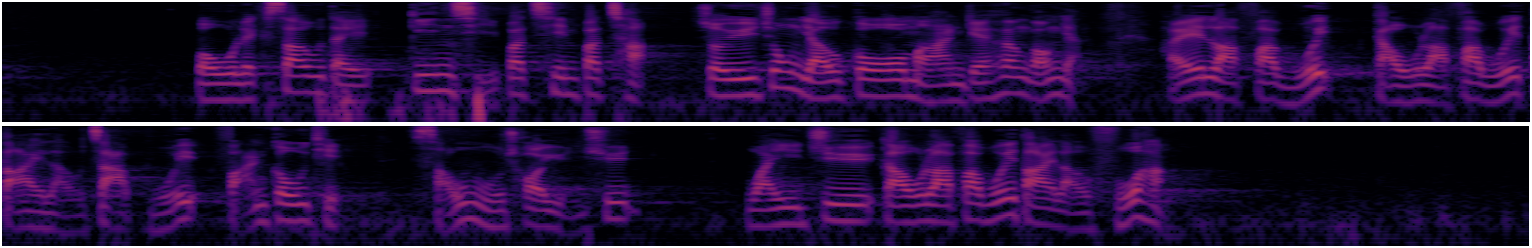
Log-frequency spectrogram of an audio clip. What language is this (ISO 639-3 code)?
yue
